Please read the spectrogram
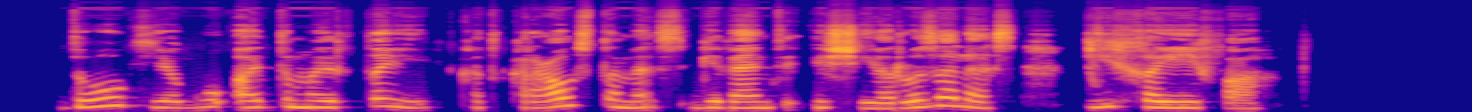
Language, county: Lithuanian, Klaipėda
